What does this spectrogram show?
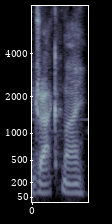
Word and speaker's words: drachma: So that's my 2 coins, my 2 drachma, or however you. I forget how to pronounce that. I understand. Drachma. Yeah, That's it.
